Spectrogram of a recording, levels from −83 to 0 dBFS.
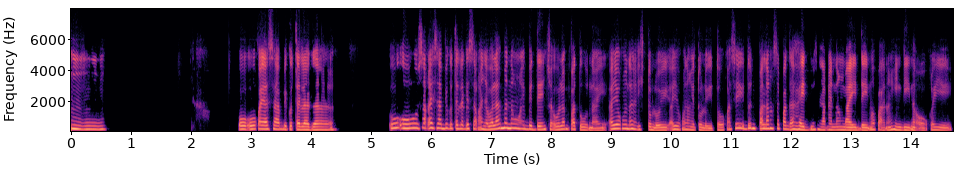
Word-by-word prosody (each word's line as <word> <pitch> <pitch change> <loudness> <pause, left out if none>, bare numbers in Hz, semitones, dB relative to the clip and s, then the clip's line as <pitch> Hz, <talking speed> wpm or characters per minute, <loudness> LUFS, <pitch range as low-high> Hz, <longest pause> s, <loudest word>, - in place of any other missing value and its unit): mm. 215 -3 +1 2.2
Oo, 220 0 +3
kaya 230 -1 +5
sabi 215 -2 0
ko 215 - -1
talaga 190 -1 +1 0.9
oo 280 0 +2
'tsaka 300 +1 0
sabi 280 -1 0
ko 270 - -2
talaga 245 +1 0
sa 250 -2 -4
kanya 210 -3 0
wala 235 +7 +3
man 290 -1 +6
akong 280 -2 +1
ebidensiya 215 0 -1
walang 225 +3 -1
patunay, 155 -9 -3
ayoko 260 +3 +2
na 250 -1 +1
ituloy, 170 -5 -2
ayoko 210 -1 -2
nang 200 -3 -3
ituloy 155 -6 -3
ito. 170 +5 -4
Kasi 245 +6 -2
do'n 275 -1 +2
pa - - -3
lang 265 0 +1
sa 265 - -3
pag-ha-hide 210 -5 +1
mo 200 - -3
sa 205 -2 -3
akin 185 0 -3
ng 185 +1 -3
my 170 -1 +3
day 165 -1 0
mo 200 - -2
parang 175 - -3
hindi 180 -4 0
na 170 - -3
okey, 160 +1 -5
215 Hz, 175 wpm, -21 LUFS, 185-250 Hz, 2.2 s, man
